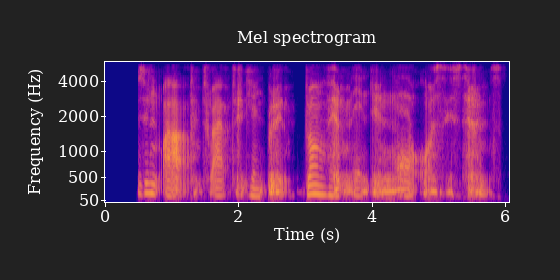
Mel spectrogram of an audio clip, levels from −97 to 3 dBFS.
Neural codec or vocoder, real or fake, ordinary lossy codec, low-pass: autoencoder, 44.1 kHz, a latent of 192 numbers a frame, MeloTTS; fake; Opus, 64 kbps; 5.4 kHz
